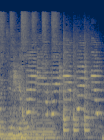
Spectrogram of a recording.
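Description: A live band playing, with electric guitar picking a run of separate notes over bass guitar and drums.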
